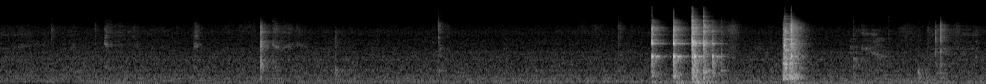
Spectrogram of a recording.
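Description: Kitchenware clinking while condensed milk is scraped out of its can with a spatula: a few faint clicks, then a quick run of clinks with a short ring about two-thirds of the way through, followed by one louder knock.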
